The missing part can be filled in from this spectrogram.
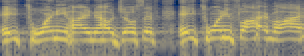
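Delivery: auctioneer-style calling voice, pitched high. Watching a stock break out with viewers, in an auctioneer voice. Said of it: "I got my auctioneer voice on here".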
